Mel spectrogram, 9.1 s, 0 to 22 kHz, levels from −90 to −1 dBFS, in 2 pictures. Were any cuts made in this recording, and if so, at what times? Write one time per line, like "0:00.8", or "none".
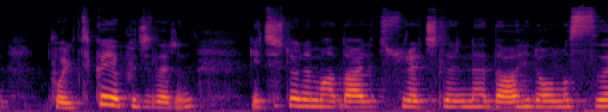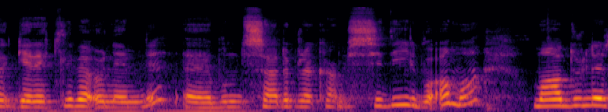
none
